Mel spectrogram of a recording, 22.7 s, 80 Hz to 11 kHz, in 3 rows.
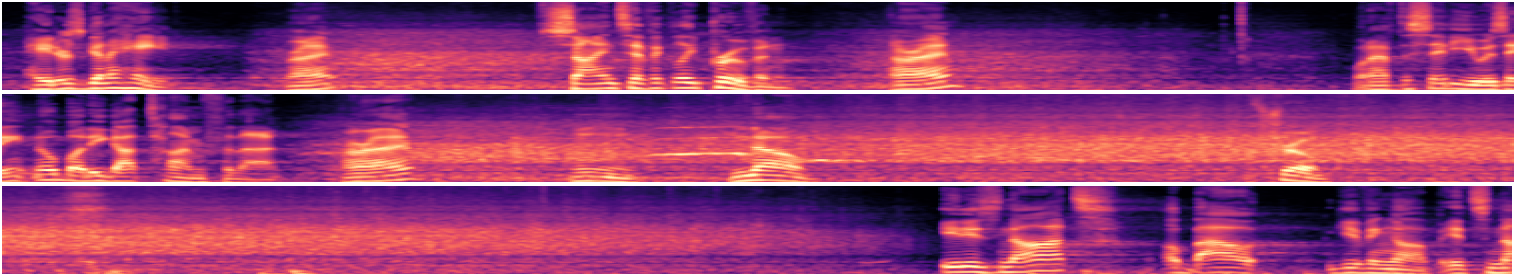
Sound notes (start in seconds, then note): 1.2 laughter; 9.3 cheering and clapping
